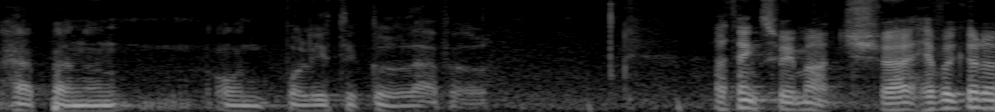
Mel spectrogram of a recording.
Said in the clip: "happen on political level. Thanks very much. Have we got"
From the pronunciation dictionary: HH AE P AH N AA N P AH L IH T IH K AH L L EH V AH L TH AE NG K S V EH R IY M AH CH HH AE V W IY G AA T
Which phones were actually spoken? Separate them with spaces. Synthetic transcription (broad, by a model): HH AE P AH N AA N P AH L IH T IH K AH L L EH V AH L TH AE NG K S V EH R IY M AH CH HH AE V W IY G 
